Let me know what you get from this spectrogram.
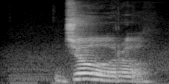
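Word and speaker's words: じょうろ: Joro. So, Jo. It's like a long O sound.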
